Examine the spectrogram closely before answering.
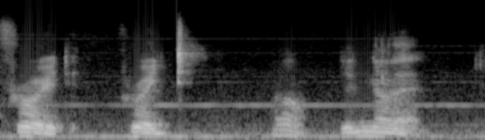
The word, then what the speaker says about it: Freud: I know many German words ending in D actually end in a T sound, like Freud.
